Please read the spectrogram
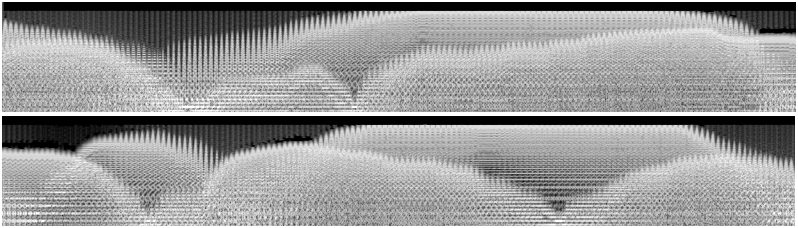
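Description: Two-operator FM synthesis tone from a Kyma sound design system, its modulation swept live by PlayStation controller joysticks. A continuous electronic tone whose brightness rises and falls in several slow sweeps, its pitch shifting now and then.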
